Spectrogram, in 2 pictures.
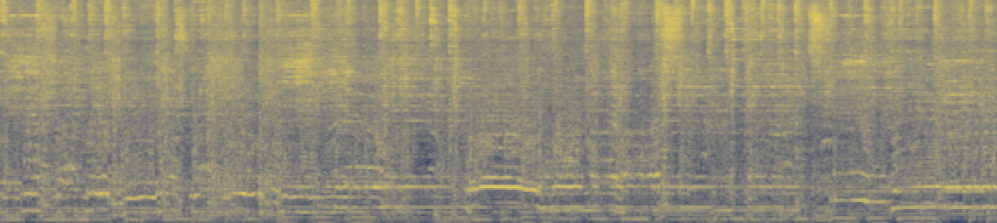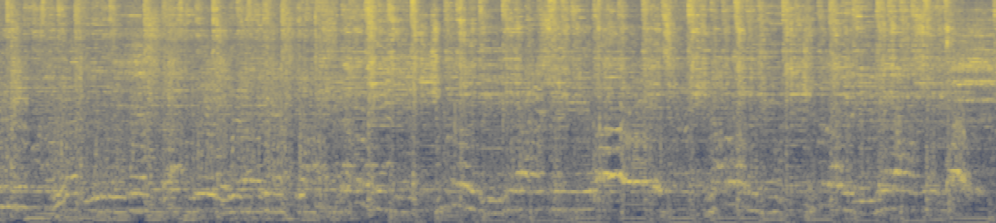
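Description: Live band playing a song: a male singer with acoustic guitar, electric bass and drum kit.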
